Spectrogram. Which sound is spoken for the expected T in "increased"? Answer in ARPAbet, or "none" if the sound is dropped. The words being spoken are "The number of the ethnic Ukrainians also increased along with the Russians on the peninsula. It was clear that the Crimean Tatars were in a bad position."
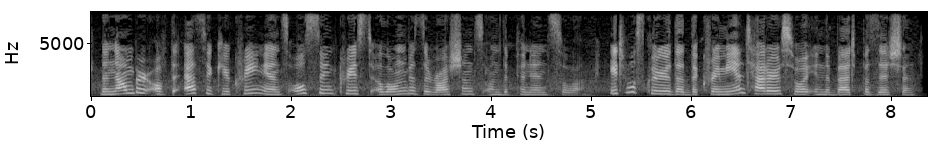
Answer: T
